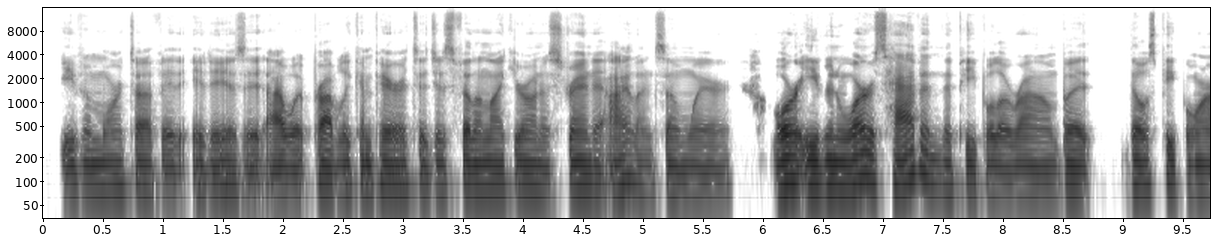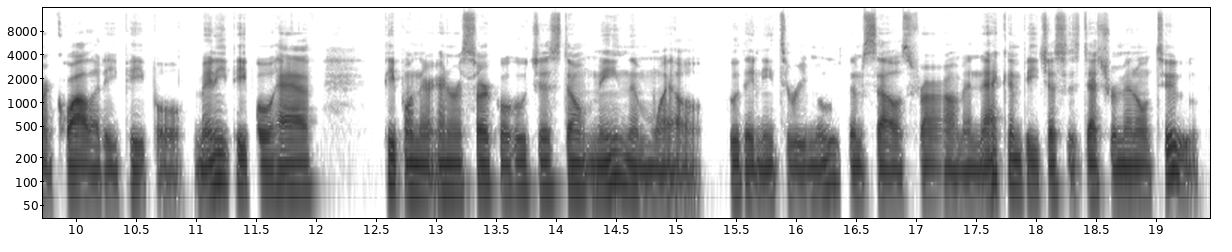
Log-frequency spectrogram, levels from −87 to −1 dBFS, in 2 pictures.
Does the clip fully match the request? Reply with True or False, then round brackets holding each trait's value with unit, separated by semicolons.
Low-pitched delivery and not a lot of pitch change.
True (80 Hz; 2.3 semitones)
